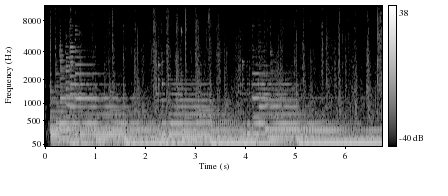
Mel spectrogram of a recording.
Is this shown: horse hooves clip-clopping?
yes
